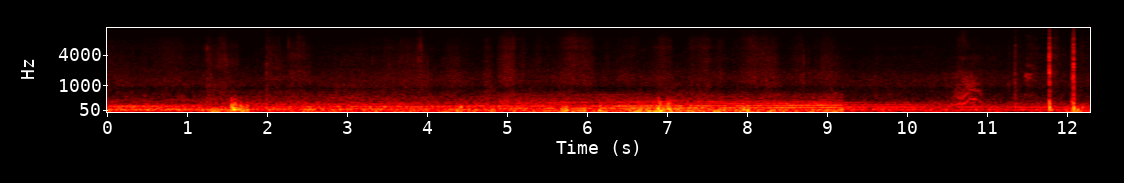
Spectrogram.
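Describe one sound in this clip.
A tent's fabric rustles as a man folds it.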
